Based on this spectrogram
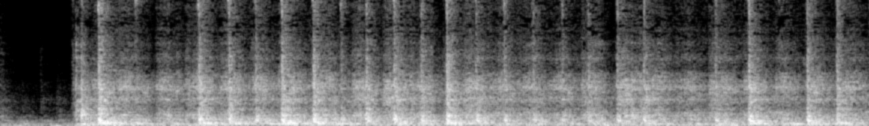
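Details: Petrol Jeep cranking: even, rapid cranking beats with a metallic edge go on for several seconds, but it never fires; turns over and won't start, cause unknown.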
